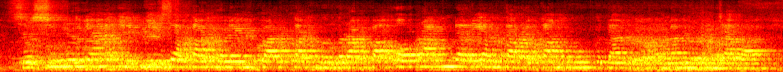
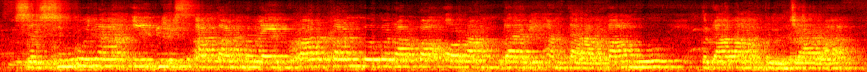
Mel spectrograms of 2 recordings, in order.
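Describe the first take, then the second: The two takes are said the same way.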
